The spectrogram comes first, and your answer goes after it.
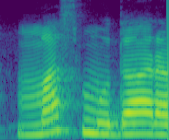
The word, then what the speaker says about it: Mazmudar: நான் spelling pronounce பண்ணுறேன், note பண்ணிக்கோங்க. MAZMUDAR மஸ்முதார் அப்படிங்கிறவருமே வந்து அவரோட படிக்க போயிருப்பாங்க.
